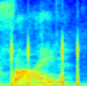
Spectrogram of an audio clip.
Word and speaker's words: sine: and t s is sign and the button on your calculator is si n which is pronounced sign knots in C is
